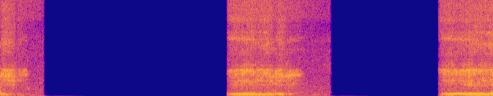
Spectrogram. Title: frying snoring sounds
